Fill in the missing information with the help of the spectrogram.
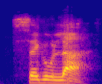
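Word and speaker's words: סגולה: posesión especial el hebreo se ve así, se pronuncia segulá y de verdad esa traducción que pones en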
